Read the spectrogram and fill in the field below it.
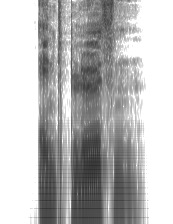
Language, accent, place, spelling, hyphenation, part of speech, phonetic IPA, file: German, Germany, Berlin, entblößen, ent‧blö‧ßen, verb, [ɛntˈbløːsn̩], De-entblößen.ogg
- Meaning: 1. to divest, to denude 2. to free oneself of, to deprive of 3. to expose something hidden, to reveal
